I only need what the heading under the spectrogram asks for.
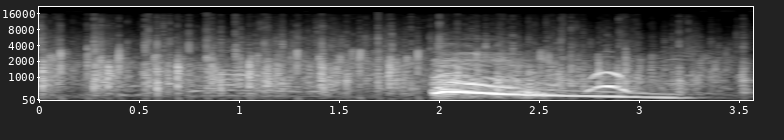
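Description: An audience claps in a dense, steady wash of applause; partway through, a man's loud, emphatic voice rises over the continuing clapping.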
